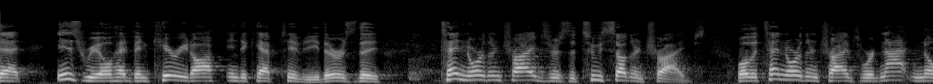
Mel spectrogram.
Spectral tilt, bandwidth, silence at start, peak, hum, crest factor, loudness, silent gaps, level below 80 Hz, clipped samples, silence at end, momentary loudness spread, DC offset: -6.5 dB/octave; 8 kHz; 0 s; -6 dBFS; none; 16 dB; -23 LUFS; none; -62 dBFS; under 0.1%; 0 s; 8 LU; under 0.1%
